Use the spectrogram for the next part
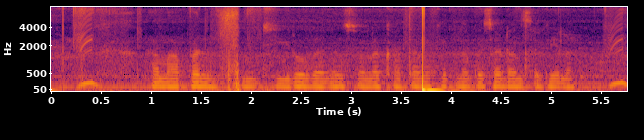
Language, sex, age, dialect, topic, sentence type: Bhojpuri, male, 18-24, Southern / Standard, banking, question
